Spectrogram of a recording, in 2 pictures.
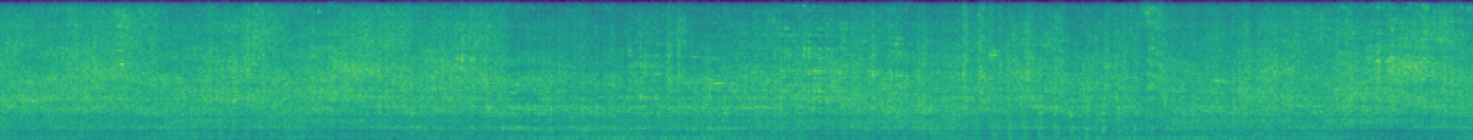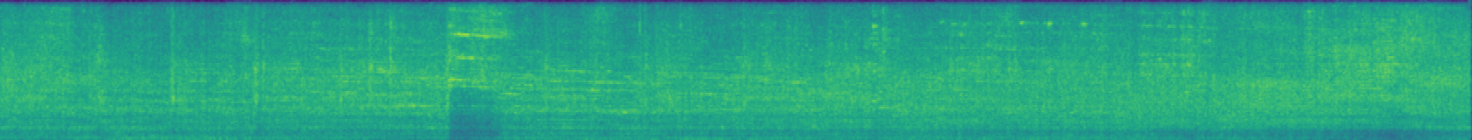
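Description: Double-stack intermodal freight cars rolling past at close range: a loud, steady noise of steel wheels running on the rails.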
